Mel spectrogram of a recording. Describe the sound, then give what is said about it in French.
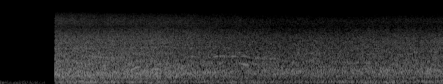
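Beach waves wash in a steady, full roar of surf that begins abruptly after a brief quieter moment and then runs on without pause at an even level. “Waouh, c'est trop chouette d'être à la plage. Oui, c'est reposant.”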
